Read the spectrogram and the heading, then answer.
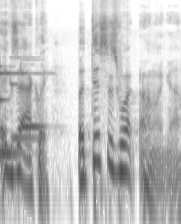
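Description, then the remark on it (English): A bright electronic chime from a phone hooked into the sound board rings out with sustained tones at the start, overlapping a person talking, then fades as the speech continues with an exclamation. “Oh my God, that's my phone.”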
